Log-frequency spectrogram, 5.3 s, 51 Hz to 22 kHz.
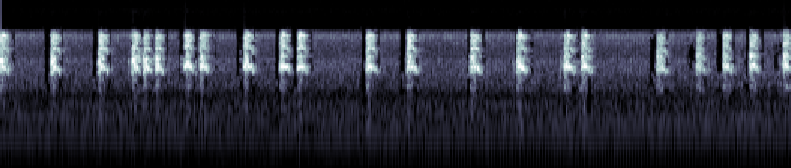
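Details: Peregrine falcon at its nest, 4 March 2019 in the afternoon at 16:28: coarse, clipped cackling notes, some doubled, spaced irregularly a few per second above a low background drone.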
